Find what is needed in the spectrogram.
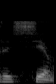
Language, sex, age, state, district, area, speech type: Malayalam, male, 30-45, Kerala, Palakkad, rural, read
